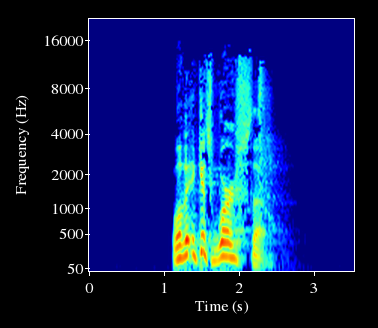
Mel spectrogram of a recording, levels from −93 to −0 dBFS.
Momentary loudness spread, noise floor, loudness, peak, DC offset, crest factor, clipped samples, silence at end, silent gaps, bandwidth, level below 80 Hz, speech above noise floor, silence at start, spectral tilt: 13 LU; -80 dBFS; -24 LUFS; -8 dBFS; under 0.1%; 20 dB; under 0.1%; 1.2 s; none; 13.5 kHz; -66 dBFS; 56 dB; 1.1 s; -6 dB/octave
